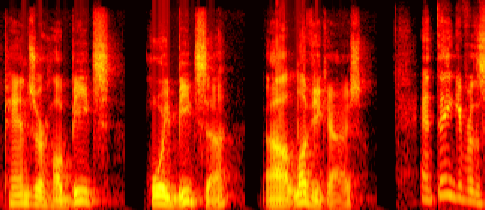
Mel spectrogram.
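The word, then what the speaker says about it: Panzerhaubitze: And up next, we have a $12 super chat from Shannon Jane, who says, just a heads up, it's pronounced Panzer Haubitze.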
